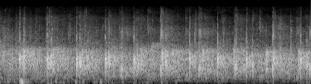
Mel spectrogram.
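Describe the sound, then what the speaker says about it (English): Audience applause for Mighty Terra at a launch event, a moderately loud, uneven patter of clapping hands with distinct individual claps standing out through the stretch. "Some applause for Mighty Terra"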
